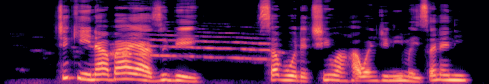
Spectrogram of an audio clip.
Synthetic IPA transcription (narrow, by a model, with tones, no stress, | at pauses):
t͡ʃɪ˦kʲiː˨na˦baː˦ja˨zʊ˦beː˨ | sɐ˦boː˨da˨t͡ʃiː˦wɔ˨ŋɦa̰˦wɐ˦nd͡ʒɪ˦niː˦ma˨jsʼɐ˦nɐ˦niː˦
